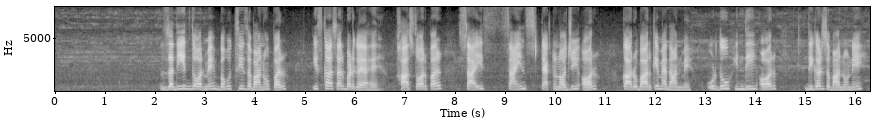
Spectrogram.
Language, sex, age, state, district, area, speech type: Urdu, female, 18-30, Delhi, North East Delhi, urban, spontaneous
